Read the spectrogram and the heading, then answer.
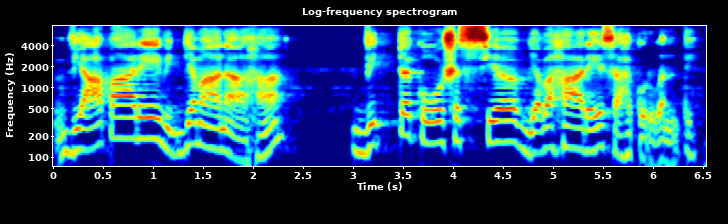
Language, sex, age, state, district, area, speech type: Sanskrit, male, 30-45, Karnataka, Bangalore Rural, urban, spontaneous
